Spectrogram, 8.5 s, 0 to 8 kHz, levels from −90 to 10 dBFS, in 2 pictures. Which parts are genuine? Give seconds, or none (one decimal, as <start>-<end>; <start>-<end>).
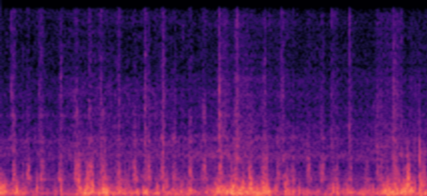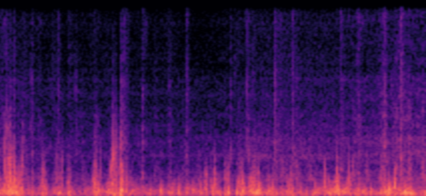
0.0-2.1; 6.3-6.8; 7.7-8.5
